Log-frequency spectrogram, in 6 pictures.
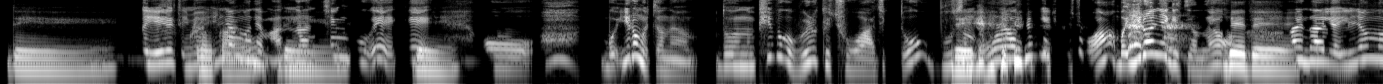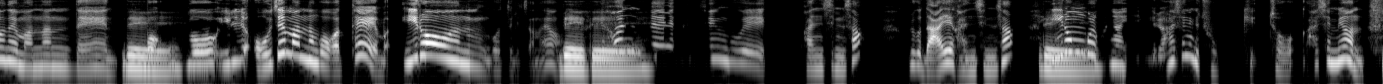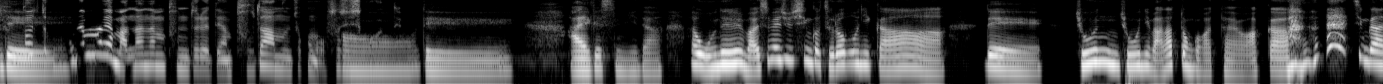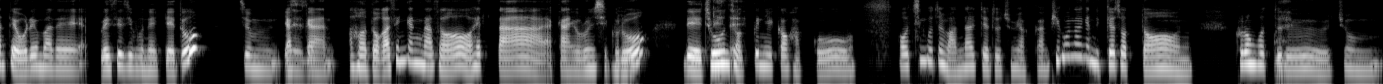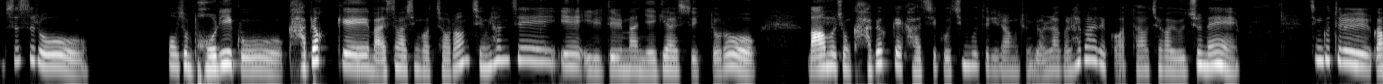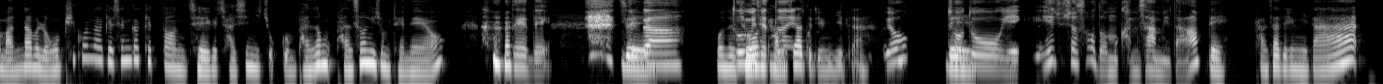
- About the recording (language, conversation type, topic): Korean, advice, 친구들과의 약속이 자주 피곤하게 느껴질 때 어떻게 하면 좋을까요?
- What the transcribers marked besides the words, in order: gasp; laugh; other background noise; tapping; laugh; laugh; unintelligible speech; laugh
